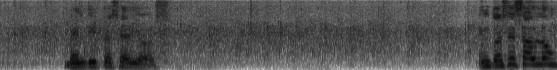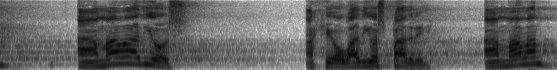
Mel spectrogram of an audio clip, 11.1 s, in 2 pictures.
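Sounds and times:
audience clapping hands: 0.0 - 5.8
speech: 0.6 - 1.8, 4.8 - 5.8, 6.4 - 7.5, 8.6 - 11.1.

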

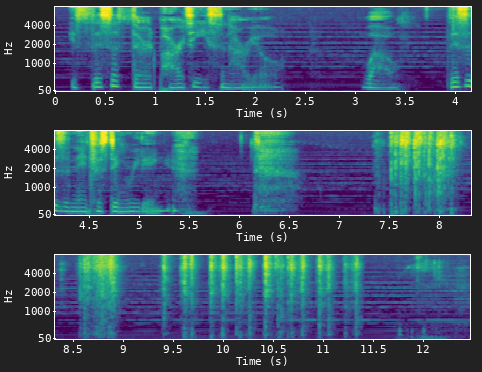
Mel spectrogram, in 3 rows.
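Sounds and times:
speech: 0.2 - 2.4, 3.1 - 6.4
cards drawn and handled from a Romance Angels oracle deck: 7.4 - 11.4.

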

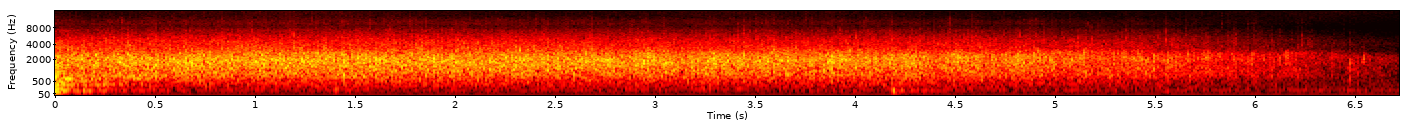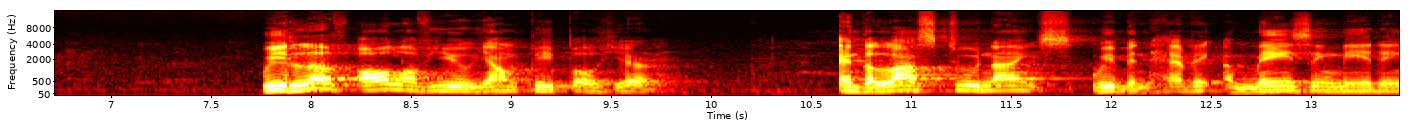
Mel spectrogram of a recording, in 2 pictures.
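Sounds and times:
audience clapping: 0.0 - 6.9
speech: 7.8 - 9.8, 10.6 - 13.4.

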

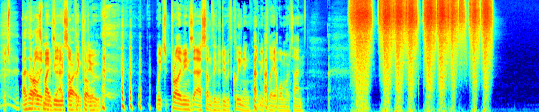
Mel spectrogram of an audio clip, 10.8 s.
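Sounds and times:
speech: 0.0 - 6.2, 7.0 - 7.3
aerosol spray can spraying: 7.0 - 9.9.

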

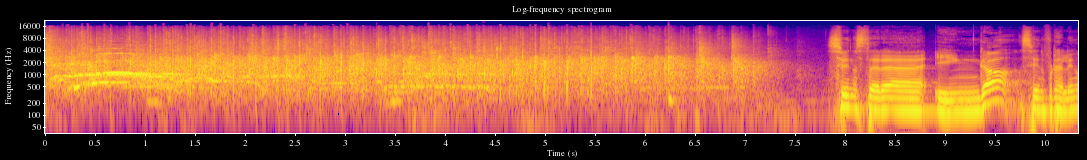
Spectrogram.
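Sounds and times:
live audience applause: 0.0 - 7.5
speech: 7.9 - 10.3.

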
